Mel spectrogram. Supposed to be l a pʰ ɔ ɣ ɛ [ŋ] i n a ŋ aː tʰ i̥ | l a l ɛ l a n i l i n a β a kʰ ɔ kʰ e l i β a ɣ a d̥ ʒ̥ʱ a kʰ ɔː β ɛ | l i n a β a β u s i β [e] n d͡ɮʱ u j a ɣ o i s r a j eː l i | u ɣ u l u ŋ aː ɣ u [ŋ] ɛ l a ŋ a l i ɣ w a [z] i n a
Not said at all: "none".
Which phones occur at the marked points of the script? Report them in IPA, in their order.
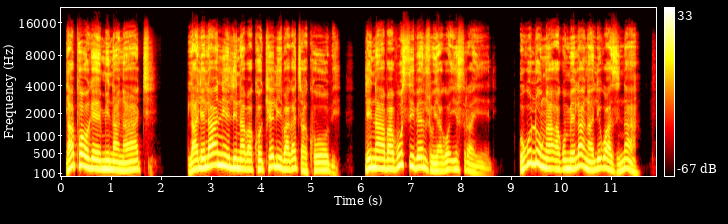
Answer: m, e, m, z

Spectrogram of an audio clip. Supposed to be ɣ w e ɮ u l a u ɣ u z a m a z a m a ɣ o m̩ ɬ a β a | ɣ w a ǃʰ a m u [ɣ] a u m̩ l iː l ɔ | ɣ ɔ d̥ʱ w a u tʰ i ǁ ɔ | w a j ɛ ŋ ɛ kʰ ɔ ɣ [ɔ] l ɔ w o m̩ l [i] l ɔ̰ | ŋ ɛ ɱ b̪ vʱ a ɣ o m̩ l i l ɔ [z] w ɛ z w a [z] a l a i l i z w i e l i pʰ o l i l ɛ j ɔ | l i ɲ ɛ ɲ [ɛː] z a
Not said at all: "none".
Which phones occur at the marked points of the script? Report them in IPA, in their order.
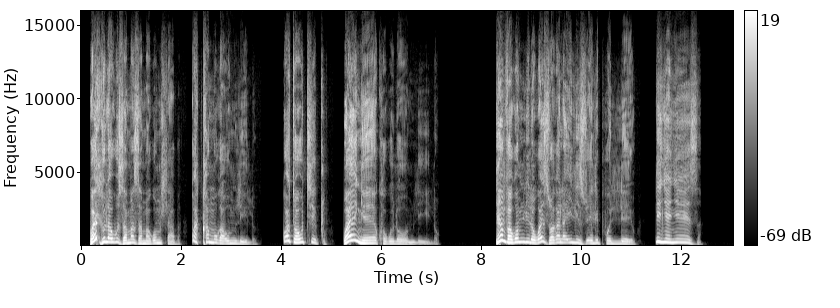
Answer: ɣ, u, iː, ɣ, ɣ, ɛː

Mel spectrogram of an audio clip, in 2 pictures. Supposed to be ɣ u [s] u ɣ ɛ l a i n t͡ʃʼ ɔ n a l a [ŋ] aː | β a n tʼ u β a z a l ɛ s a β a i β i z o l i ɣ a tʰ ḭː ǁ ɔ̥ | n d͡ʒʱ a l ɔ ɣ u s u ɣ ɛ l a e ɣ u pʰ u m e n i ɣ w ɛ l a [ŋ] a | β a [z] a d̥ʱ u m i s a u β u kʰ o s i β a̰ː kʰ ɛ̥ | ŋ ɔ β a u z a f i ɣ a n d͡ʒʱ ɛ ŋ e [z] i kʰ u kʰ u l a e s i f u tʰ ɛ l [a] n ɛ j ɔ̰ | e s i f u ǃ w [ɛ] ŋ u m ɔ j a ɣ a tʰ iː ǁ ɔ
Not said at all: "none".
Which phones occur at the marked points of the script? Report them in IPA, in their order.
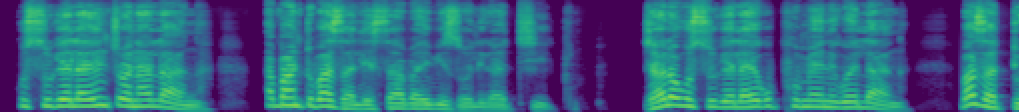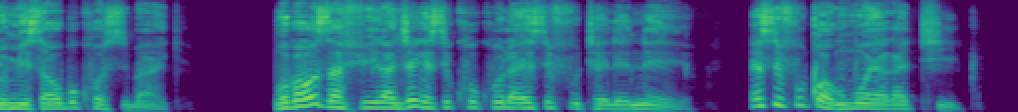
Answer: s, ŋ, ŋ, z, s, ɛ, a

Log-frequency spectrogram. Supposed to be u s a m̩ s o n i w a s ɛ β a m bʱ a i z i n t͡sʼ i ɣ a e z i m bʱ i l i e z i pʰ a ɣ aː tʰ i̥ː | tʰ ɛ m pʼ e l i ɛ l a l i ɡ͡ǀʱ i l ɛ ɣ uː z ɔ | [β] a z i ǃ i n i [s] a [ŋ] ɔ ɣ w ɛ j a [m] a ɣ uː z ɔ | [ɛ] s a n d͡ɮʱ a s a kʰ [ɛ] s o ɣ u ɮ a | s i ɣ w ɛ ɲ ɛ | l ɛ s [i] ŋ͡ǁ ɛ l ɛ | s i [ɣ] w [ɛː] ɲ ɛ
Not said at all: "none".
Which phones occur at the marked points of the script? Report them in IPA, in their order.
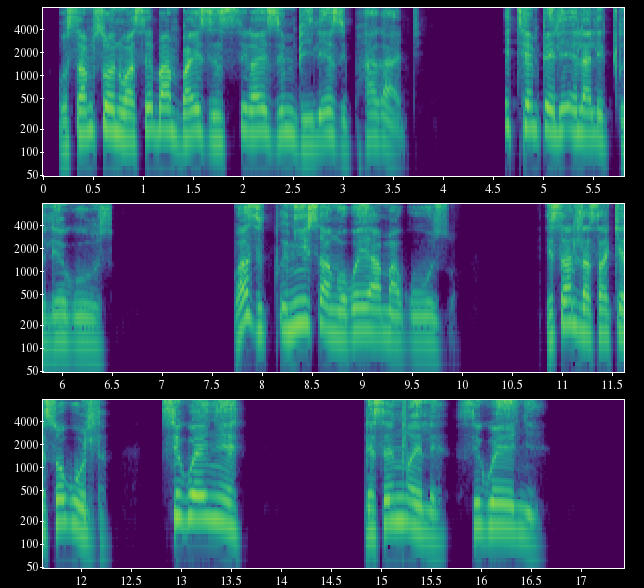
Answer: w, s, ŋ, m, i, ɛ, ɛ, ɣ, ɛː

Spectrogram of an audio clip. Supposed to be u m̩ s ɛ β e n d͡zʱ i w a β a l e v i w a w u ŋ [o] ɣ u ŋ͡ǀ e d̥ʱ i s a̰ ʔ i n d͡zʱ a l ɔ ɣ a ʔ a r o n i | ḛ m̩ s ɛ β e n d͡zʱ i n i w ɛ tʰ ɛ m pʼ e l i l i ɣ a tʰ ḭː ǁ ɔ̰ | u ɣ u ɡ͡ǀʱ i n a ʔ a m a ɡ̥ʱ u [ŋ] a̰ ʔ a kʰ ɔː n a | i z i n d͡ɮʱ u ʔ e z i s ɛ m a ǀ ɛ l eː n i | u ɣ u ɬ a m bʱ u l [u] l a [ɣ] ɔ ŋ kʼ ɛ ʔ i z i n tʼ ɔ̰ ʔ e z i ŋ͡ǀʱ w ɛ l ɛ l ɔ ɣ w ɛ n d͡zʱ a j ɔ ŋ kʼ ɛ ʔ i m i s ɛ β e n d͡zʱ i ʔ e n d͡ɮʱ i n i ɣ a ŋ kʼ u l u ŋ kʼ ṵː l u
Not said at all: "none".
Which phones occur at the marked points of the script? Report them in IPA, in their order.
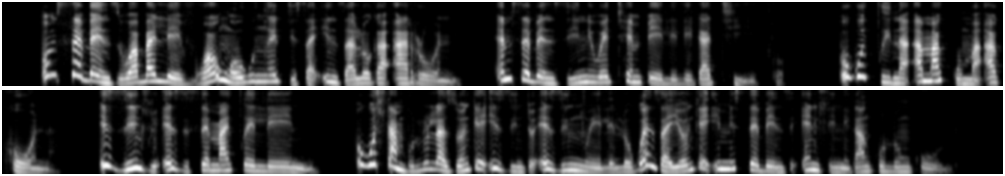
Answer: o, m, u, z

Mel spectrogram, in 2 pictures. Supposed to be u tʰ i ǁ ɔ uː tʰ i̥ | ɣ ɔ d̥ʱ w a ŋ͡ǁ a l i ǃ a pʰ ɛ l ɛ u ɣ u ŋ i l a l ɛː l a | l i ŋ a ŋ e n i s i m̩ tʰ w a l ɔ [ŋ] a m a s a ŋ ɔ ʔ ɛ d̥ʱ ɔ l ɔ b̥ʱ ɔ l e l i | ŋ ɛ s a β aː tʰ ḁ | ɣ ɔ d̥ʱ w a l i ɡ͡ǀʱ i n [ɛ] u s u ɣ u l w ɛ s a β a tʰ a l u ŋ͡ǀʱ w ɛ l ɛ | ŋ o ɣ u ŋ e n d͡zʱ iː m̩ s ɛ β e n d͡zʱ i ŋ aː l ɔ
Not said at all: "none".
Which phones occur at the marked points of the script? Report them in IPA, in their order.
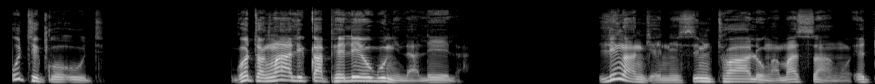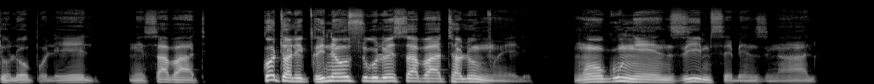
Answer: ŋ, ɛ

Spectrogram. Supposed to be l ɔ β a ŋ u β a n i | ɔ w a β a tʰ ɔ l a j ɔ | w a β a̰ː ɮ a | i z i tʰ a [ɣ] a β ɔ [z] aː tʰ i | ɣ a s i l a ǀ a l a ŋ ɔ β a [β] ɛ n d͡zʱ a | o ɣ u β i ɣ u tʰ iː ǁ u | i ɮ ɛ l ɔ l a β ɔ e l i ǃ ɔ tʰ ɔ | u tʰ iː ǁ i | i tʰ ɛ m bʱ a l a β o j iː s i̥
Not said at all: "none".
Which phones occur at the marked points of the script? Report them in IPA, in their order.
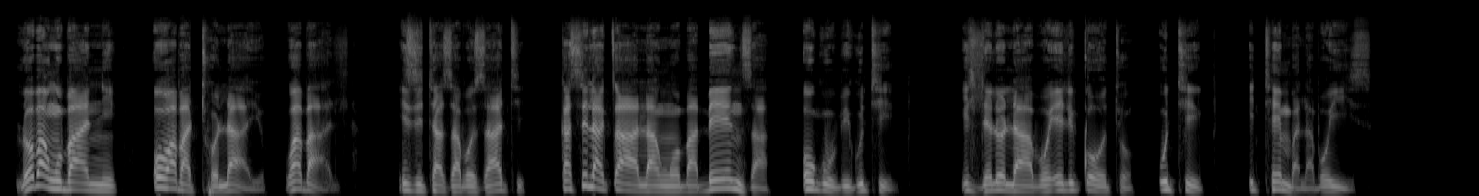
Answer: z, z, β

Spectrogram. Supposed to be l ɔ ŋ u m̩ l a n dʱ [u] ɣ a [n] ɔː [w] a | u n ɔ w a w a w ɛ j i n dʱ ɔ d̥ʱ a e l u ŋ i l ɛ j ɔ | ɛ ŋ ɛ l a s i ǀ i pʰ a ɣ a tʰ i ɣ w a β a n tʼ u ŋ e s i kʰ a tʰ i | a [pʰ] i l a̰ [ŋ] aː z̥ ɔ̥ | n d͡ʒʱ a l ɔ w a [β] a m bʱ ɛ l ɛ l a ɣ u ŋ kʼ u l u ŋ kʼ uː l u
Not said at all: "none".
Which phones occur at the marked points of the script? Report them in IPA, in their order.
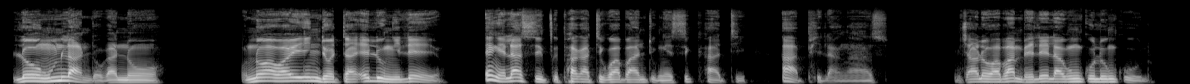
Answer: ɔ, n, w, pʰ, ŋ, β

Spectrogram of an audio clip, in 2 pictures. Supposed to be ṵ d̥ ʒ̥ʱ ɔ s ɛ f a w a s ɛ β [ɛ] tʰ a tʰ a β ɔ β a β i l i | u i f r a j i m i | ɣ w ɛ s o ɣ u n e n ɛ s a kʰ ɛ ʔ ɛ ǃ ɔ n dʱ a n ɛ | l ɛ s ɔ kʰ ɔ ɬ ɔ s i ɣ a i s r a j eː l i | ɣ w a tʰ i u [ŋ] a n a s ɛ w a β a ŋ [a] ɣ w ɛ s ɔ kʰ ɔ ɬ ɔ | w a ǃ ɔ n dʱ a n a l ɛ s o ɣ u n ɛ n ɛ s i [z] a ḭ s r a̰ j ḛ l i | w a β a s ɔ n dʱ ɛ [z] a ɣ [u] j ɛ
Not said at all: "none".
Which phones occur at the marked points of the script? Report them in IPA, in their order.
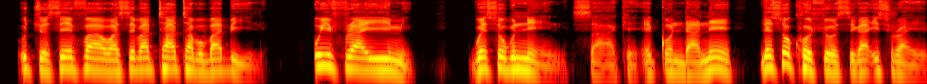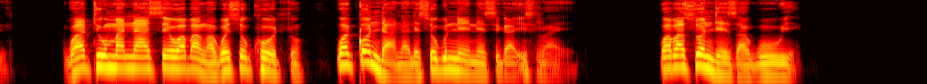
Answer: a, m, a, ɣ, z, uː

